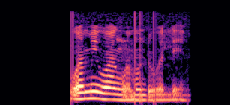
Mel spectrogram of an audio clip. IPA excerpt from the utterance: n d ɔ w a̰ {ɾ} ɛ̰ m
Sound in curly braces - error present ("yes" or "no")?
yes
